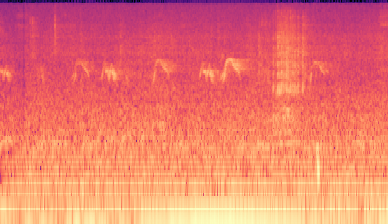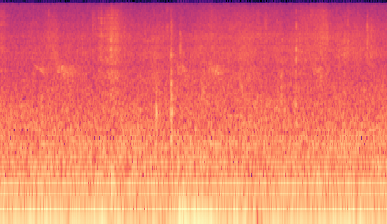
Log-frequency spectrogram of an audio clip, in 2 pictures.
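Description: Birds chirp and call in short bursts over a quiet outdoor background with a steady low hum; no one speaks.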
